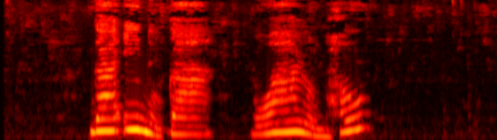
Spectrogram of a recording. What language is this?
Taroko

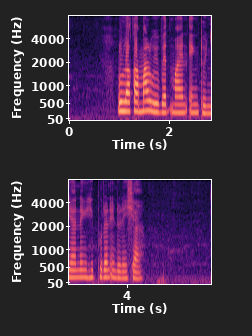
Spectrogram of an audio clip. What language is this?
Javanese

